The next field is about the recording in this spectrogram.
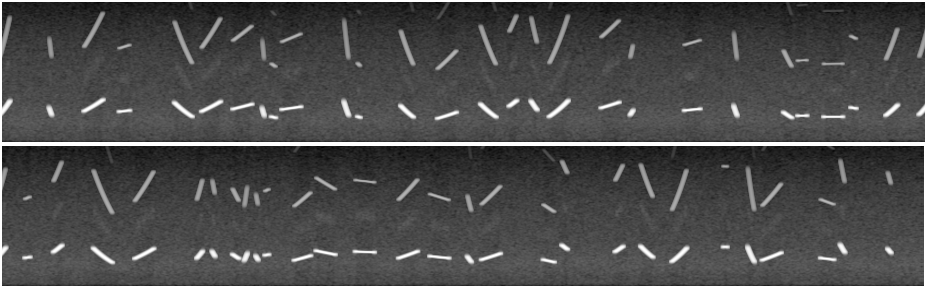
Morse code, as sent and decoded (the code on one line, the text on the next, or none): none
